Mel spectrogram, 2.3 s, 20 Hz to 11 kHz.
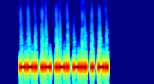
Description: Morse code, heard as a keyed tone, about 41 wpm, 700 Hz. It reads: GARDEN
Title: Six Letter Words - 45wpm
